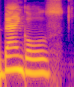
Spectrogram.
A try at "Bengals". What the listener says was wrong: you're saying Bengals like it's an a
